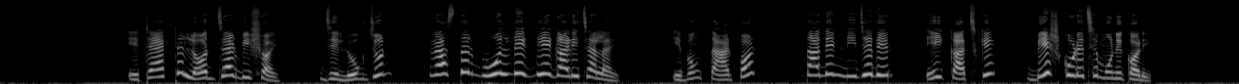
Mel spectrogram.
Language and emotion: Bengali, disgusted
